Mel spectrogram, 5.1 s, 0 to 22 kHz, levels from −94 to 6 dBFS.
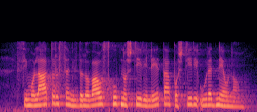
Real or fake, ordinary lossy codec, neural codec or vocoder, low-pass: real; none; none; 5.4 kHz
